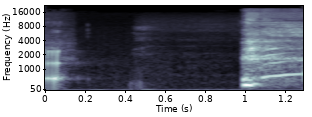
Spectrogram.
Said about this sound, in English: I'm just burping all the time. And it's just going to make it on the microphone. I've accepted this.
